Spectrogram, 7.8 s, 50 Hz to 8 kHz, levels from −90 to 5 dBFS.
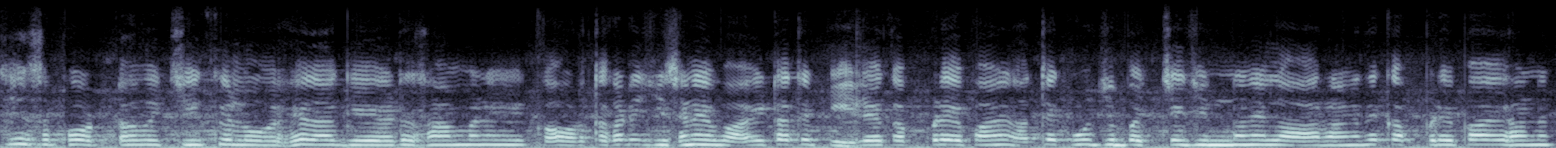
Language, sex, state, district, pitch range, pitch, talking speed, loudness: Punjabi, male, Punjab, Fazilka, 235-255 Hz, 245 Hz, 230 wpm, -12 LUFS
